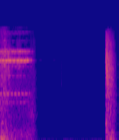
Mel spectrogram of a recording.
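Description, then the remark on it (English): A telephone rings twice: a loud, buzzy electronic burst, a brief silence, then the next ring starting. No voices, just the phone sounding. “Let me go kill this phone call.”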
